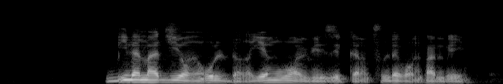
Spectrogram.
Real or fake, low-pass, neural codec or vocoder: fake; 7.2 kHz; codec, 16 kHz, 1 kbps, FunCodec, trained on Chinese and English, 50 frames a second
